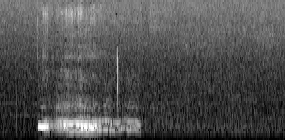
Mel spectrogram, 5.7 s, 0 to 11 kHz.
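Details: Beagle dog twitching and snoring during a 1 pm nap: a single rough, rattling snore lasting about two seconds, followed by quiet room noise.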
